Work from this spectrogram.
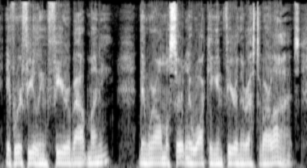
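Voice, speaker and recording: Man, radio host, raspy, low voice, rapid talk, dry close mic. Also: little pitch movement, no room sound. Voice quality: raspy today. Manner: warm conversational chat, some stumbles. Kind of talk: casual radio chat.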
